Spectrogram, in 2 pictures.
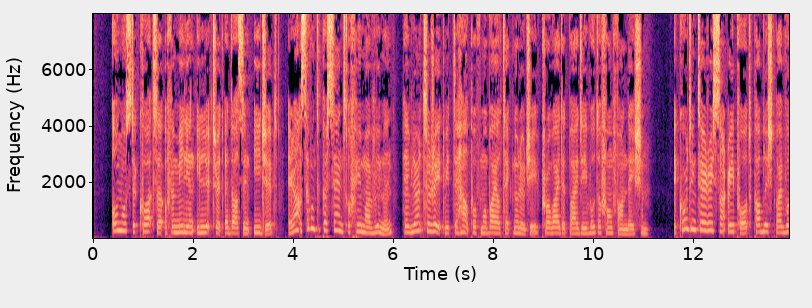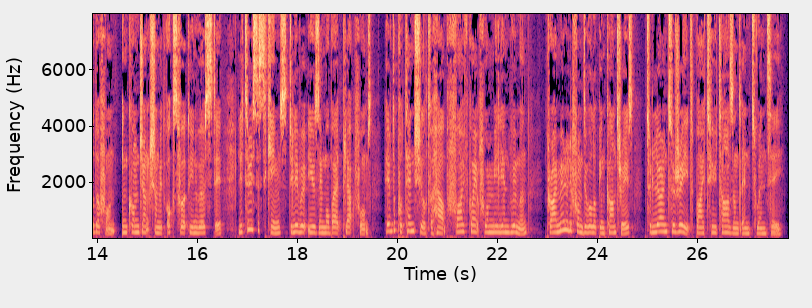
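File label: Turkish English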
